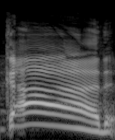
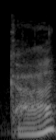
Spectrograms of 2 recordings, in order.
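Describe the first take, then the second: First: It is said a bit louder, excitedly. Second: It is said quietly and hesitantly.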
